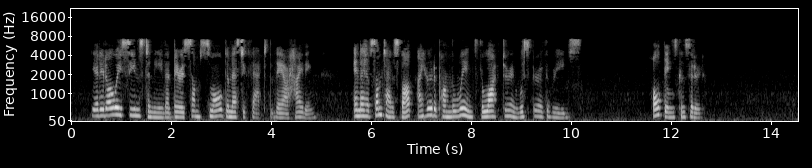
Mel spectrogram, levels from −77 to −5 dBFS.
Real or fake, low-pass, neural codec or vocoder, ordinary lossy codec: fake; 7.2 kHz; codec, 16 kHz, 2 kbps, X-Codec, HuBERT features, trained on general audio; MP3, 32 kbps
